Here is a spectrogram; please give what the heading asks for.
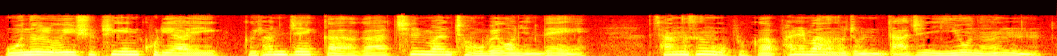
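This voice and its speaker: A man's voice: fairly high pitch, vocal fry, mellow. A man narrating a stock chart analysis, going methodically through each indicator one by one, on a dull lo-fi recording.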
